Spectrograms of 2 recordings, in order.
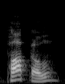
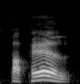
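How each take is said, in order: First: The stress is on the first syllable. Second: The stress is on the last syllable. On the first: The speaker calls it wrong. "we're not stressing the A and saying papel" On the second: The speaker calls it right. "It's papel. We're stressing the last vowel"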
